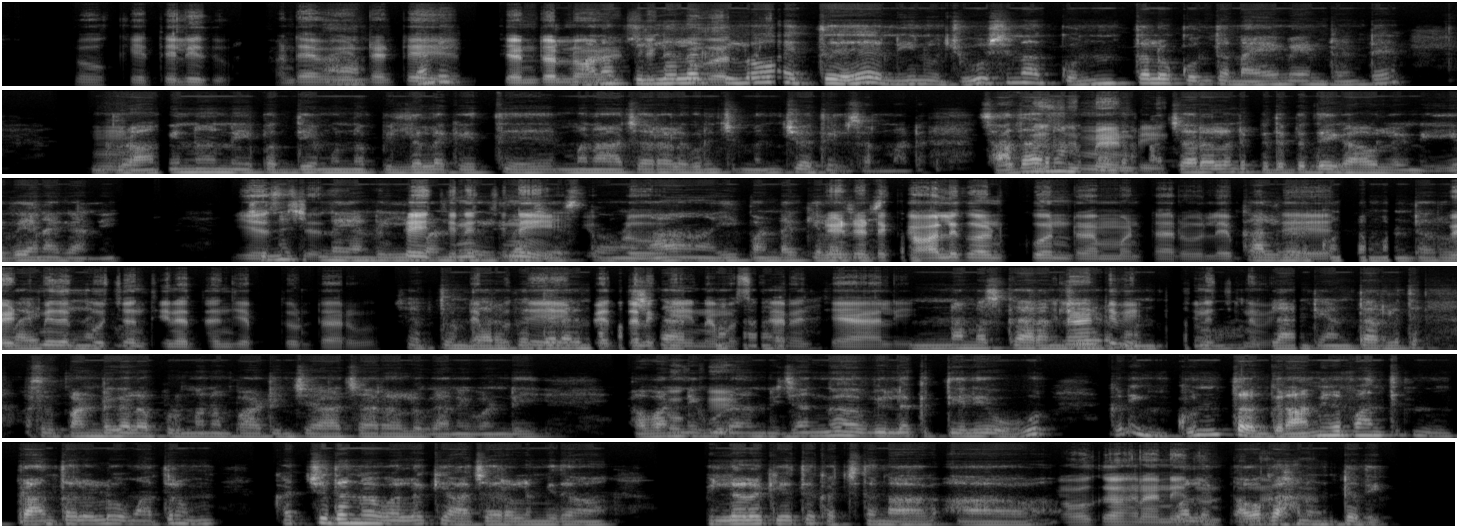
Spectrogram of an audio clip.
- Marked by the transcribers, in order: other background noise; in English: "జనరల్ నాలెడ్జ్"; in English: "యెస్! యెస్!"; in English: "బెడ్"
- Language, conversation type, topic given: Telugu, podcast, నేటి యువతలో ఆచారాలు మారుతున్నాయా? మీ అనుభవం ఏంటి?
